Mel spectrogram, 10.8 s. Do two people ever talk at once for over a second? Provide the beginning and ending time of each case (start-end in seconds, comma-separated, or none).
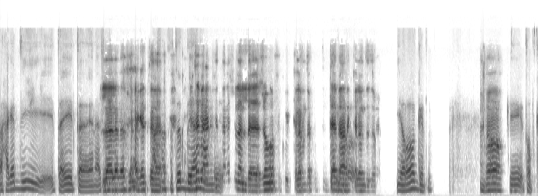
3.0-4.5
